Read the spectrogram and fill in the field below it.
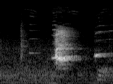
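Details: A hungry, impatient puppy waiting for food gives one short, high whining yelp that rises and falls, followed by a brief thin squeak, indoors with quiet room noise.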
